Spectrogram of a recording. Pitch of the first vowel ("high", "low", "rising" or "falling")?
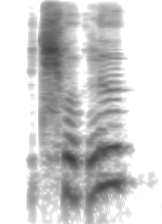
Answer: low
